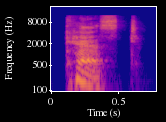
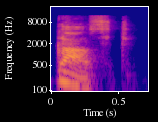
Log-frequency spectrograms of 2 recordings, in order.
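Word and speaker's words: cast: খ্যাস্ট, নট কাস্ট, নট এ, খ্যাস্ট, খ্যাস্ট, খ্যাস্ট, নিক্ষেপ করা। খ্যাস্ট, খ্যা, sound হবে, খ্যাস্ট, নিক্ষেপ করা।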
